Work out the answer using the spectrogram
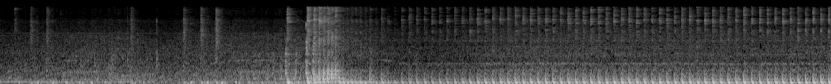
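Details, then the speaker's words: Honda Beat FI 110cc scooter after an engine overhaul that fixed a knocking sound, exhaust covered to hear the engine: starts and settles to an even idle of about three firing beats a second, no knocking or ticking; normal. "so ito na mga boss. Ito na yung tunog ng makina. Takpan ko na yung tambucho para marinig nyo maigi."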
